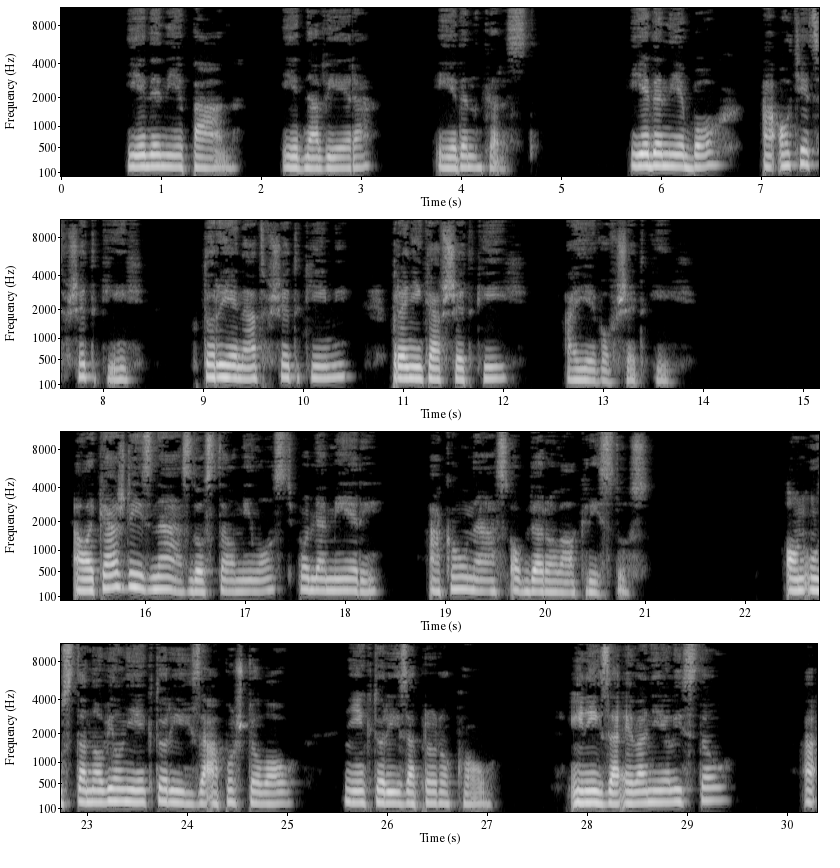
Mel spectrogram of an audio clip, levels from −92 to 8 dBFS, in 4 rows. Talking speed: 95 wpm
